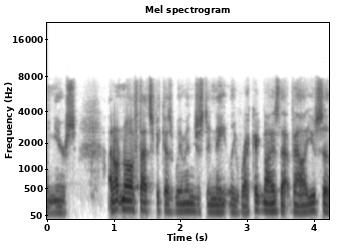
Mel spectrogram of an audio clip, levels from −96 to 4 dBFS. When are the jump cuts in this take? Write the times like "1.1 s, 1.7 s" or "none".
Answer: none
